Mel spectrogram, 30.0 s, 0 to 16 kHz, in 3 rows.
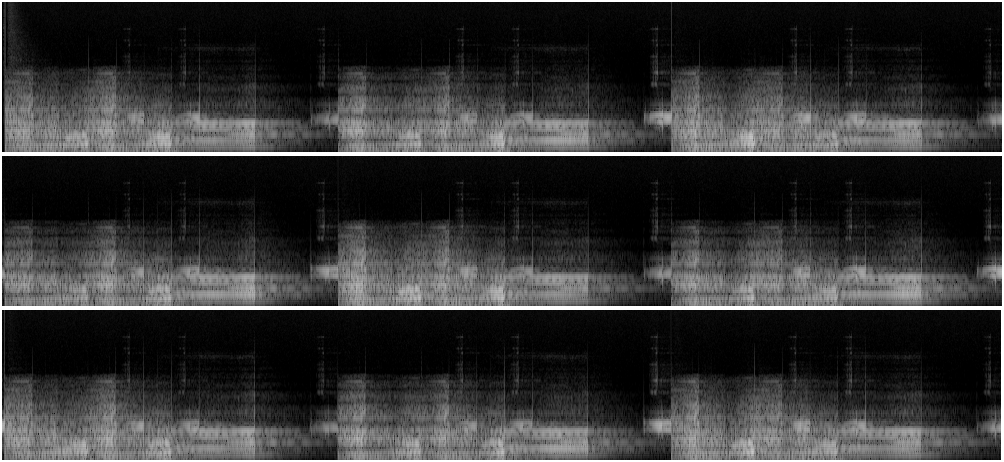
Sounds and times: Drone 0.0 - 2.2
Drone 6.7 - 8.8
Drone 26.7 - 28.9

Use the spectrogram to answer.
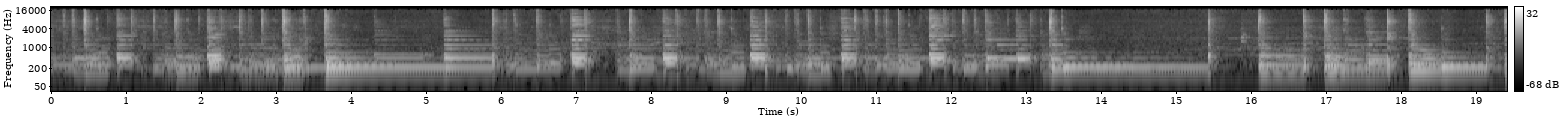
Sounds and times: guitar experiments 0.0 - 19.4

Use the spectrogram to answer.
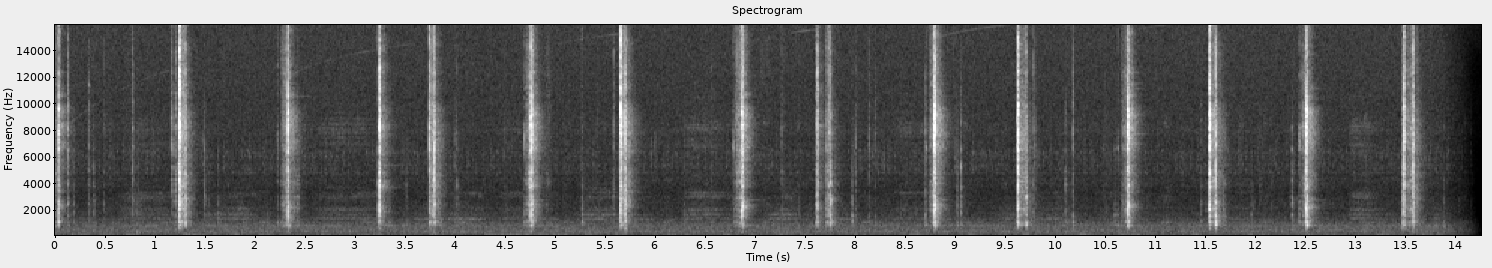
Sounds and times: camera cover sliding on and off 0.0 - 6.0

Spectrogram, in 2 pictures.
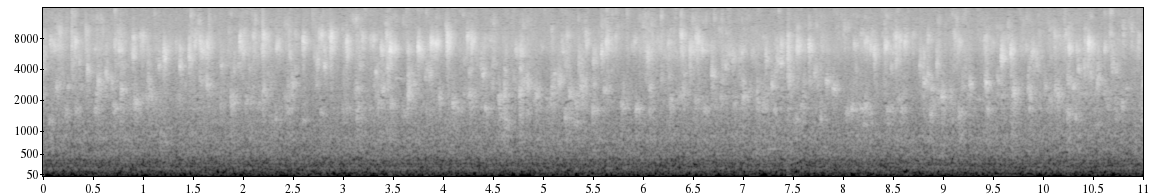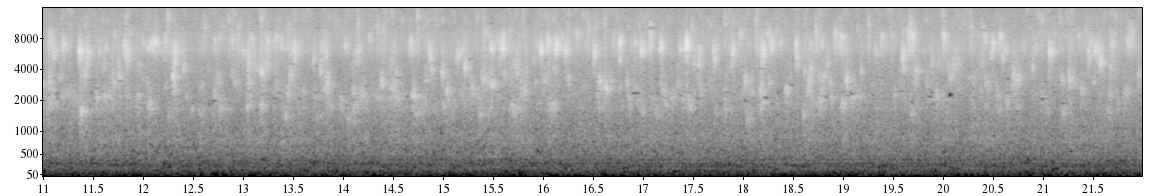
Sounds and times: noises of a rain gutter during a rainfall 0.0 - 21.9

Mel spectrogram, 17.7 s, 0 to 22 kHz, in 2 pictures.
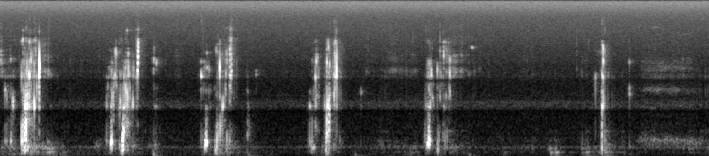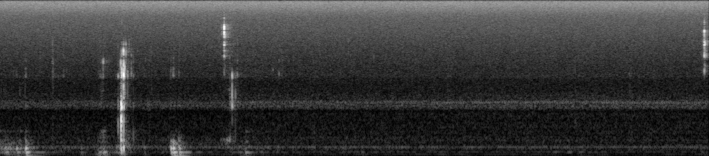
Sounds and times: gulping 0.0 - 0.6
gulping 1.3 - 1.8
gulping 2.6 - 3.1

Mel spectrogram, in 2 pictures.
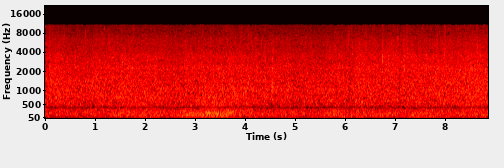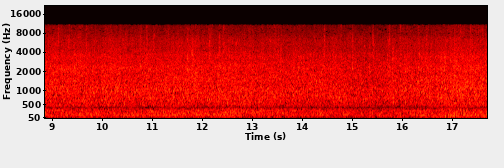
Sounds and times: powerful rain 0.0 - 17.7
hailstorm 0.2 - 17.7

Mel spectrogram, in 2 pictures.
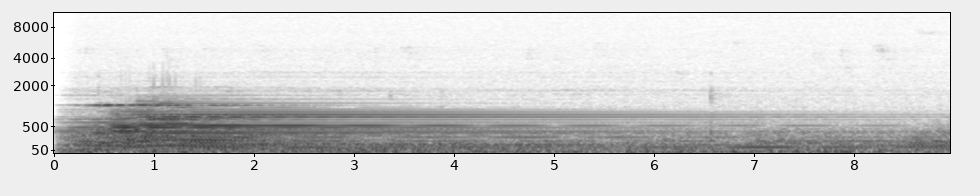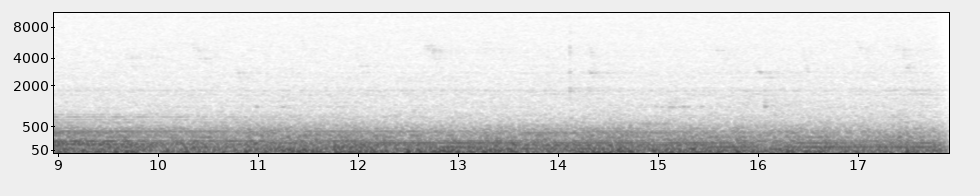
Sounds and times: wind swelling on the harp 0.0 - 17.9

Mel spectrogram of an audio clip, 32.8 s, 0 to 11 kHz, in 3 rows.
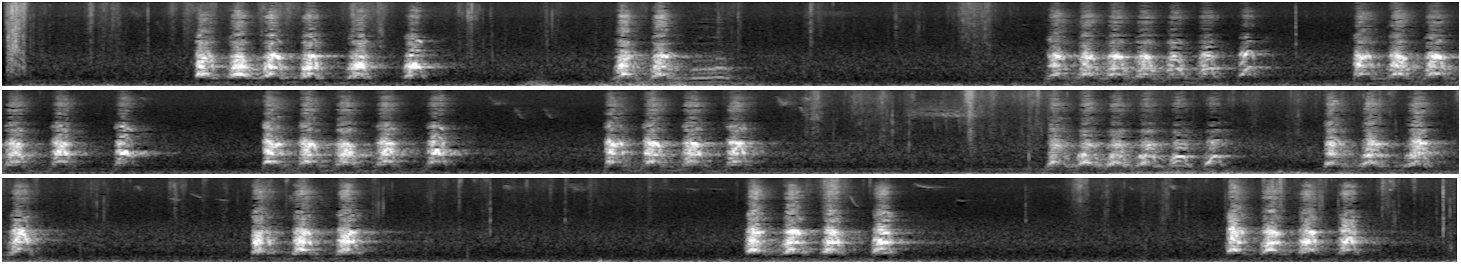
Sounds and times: insisting and annoying dog 1.4 - 3.5
insisting and annoying dog 4.6 - 5.6
insisting and annoying dog 7.8 - 9.6
insisting and annoying dog 10.2 - 12.1
insisting and annoying dog 15.5 - 16.8
insisting and annoying dog 18.7 - 22.4
insisting and annoying dog 23.7 - 24.8
insisting and annoying dog 27.5 - 28.8
insisting and annoying dog 31.0 - 32.3

